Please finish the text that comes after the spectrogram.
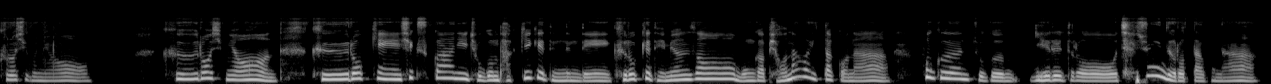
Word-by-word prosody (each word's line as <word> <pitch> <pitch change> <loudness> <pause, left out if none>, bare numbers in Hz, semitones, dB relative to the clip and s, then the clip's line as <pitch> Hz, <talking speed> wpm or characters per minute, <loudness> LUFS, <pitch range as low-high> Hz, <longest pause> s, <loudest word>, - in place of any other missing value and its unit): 그러시군요. 175 -5 -7 0.7
그러시면 225 - 0 0.3
그렇게 240 +1 +3
식습관이 290 0 0
조금 195 -3 0
바뀌게 285 - -1
됐는데 170 -3 -2
그렇게 235 - +2
되면서 240 +7 +2
뭔가 175 0 -1
변화가 235 - 0
있다거나 175 - -4 0.4
혹은 275 -7 +3
조금 170 -6 -2 0.2
예를 195 +1 +3
들어 165 -3 0
체중이 405 -1 +1
늘었다거나 165 - -2
205 Hz, 260 characters per minute, -23 LUFS, 170-250 Hz, 0.7 s, 그렇게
